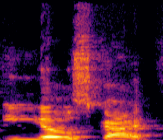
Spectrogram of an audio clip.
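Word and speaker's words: IYO SKY: I think Rocha's pronounced it wrong for the past 2 years. How dare you? So IYO, so it's Io Sky.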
